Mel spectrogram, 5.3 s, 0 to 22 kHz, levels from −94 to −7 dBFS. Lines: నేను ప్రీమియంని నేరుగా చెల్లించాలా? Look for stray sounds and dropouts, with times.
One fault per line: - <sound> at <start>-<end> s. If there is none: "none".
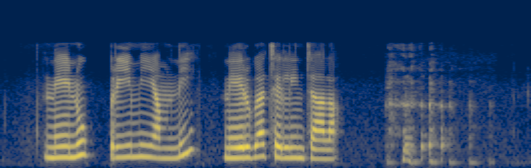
- laugh at 3.8-5.0 s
